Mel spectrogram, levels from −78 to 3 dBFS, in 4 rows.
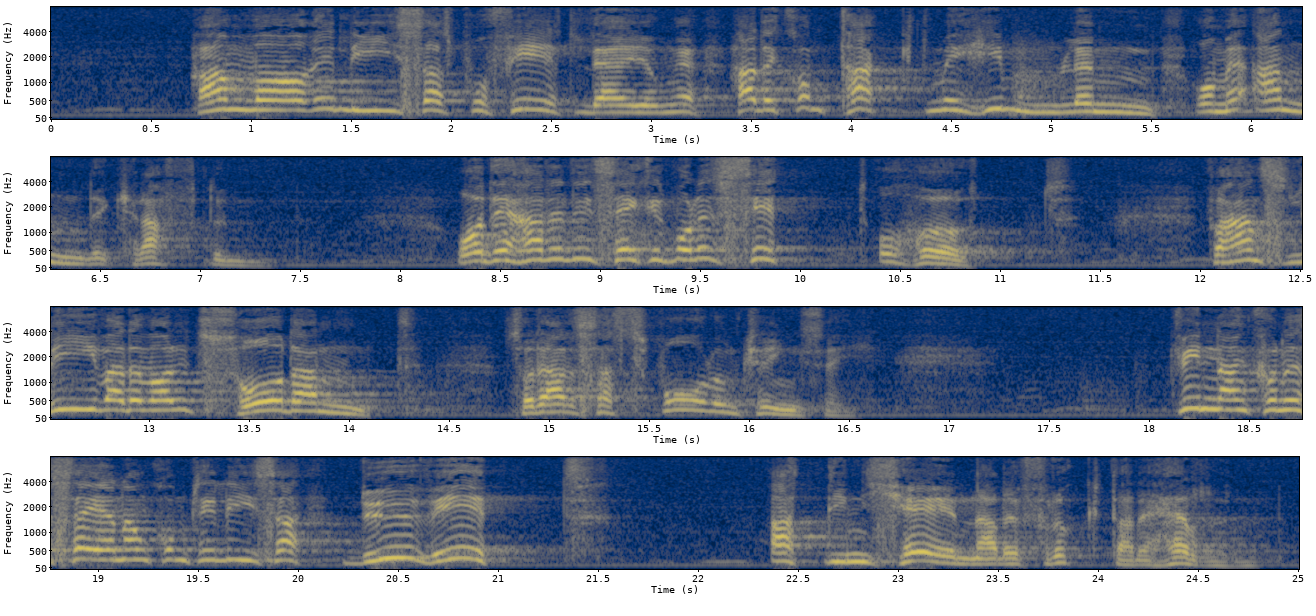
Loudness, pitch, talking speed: -17 LUFS, 210 Hz, 115 wpm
